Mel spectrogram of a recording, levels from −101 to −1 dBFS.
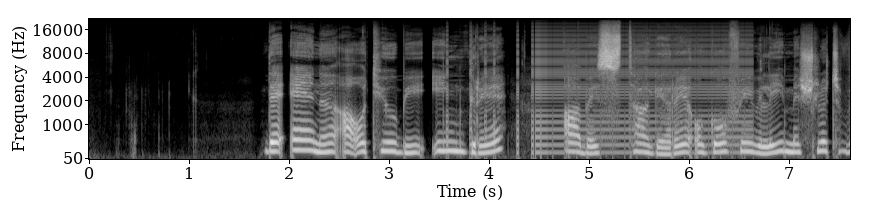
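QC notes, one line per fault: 3.57–4.45 s, GSM signalling bursts: just after "å tilby", the speech picks up a galloping dit-dit-dit of short raspy buzzes, around 10 dB below the voice. A nearby 2G phone is handshaking with its network, sending brief clusters of radio pulses at about 217 Hz, and the audio circuitry rectifies them. What separates this from a steady phone buzz is the grouping: irregular clusters with gaps between them, not a continuous tone.
4.47–6.64 s, GSM phone buzz: the stuttering bursts give way to a continuous, hard, raspy buzz at 217 Hz, about 16 dB below the speech and unrelated to it. The phone has moved into a call and now transmits in every frame, so the rectified pulses form an unbroken 217 Hz tone rich in harmonics. It differs from mains hum because 217 Hz is not a multiple of 50 or 60 Hz, and the buzz sounds buzzy rather than smooth.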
